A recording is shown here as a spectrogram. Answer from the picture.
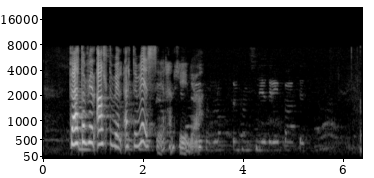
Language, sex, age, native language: Icelandic, female, 12, Icelandic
